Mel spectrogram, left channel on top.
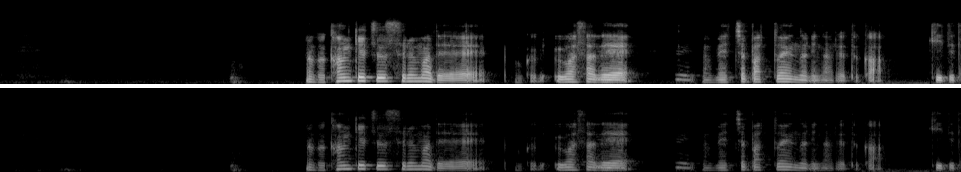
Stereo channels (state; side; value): quieter; right; 12.5 dB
